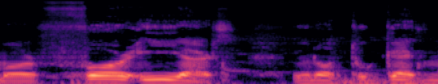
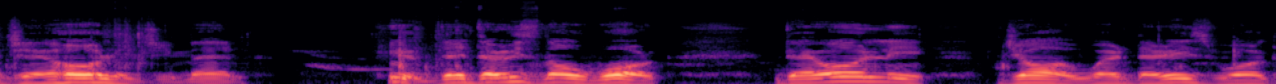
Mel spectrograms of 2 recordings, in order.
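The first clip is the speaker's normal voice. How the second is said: louder, higher, exasperated rant with a laugh; heated rant; 4 semitones higher, 10 dB louder than usual. Real, not acted. Student scoffing at geology, loud and exasperated. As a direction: push the disbelief out loud. Ranting about career choices.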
